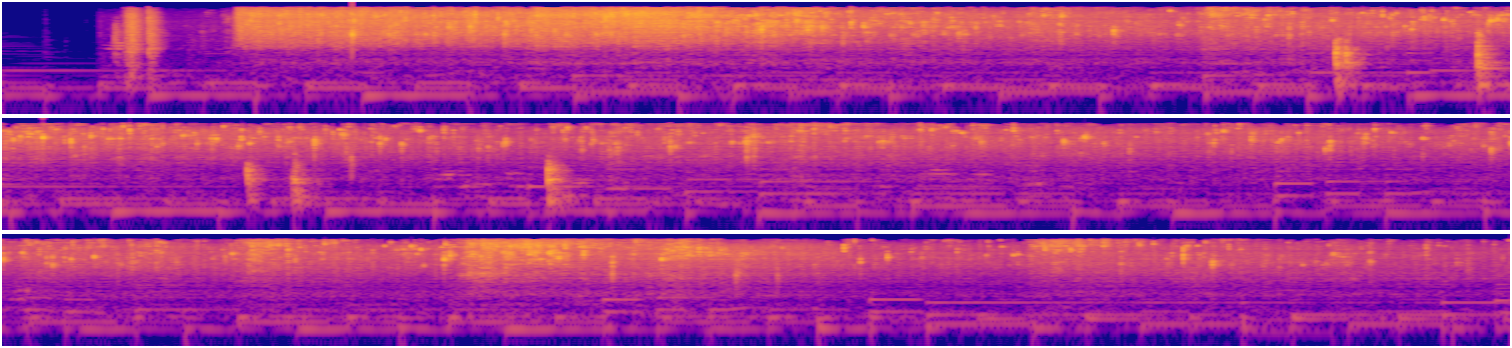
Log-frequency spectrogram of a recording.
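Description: Horn plantain halves frying in melted margarine in a nonstick pan: a dense sizzle full of small crackles and pops that starts suddenly about a second in and carries on steadily.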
